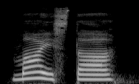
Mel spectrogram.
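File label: Finnish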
